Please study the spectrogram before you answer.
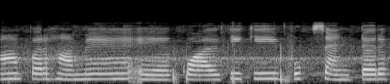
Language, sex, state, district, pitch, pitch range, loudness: Hindi, female, Chandigarh, Chandigarh, 250 Hz, 230-255 Hz, -15 LUFS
